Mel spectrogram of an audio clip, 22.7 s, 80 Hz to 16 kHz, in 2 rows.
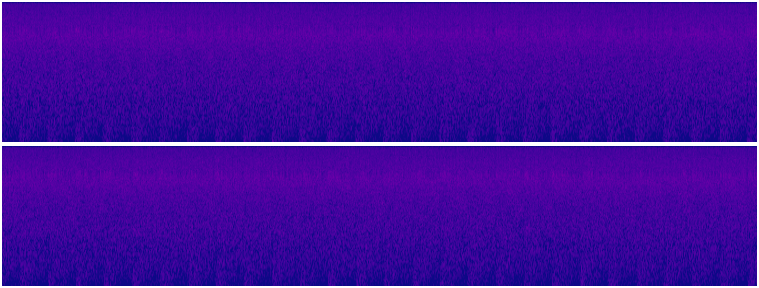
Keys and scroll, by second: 4.7 space, 11.3 space, 14.8 ctrl+t, 21.1 Return.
